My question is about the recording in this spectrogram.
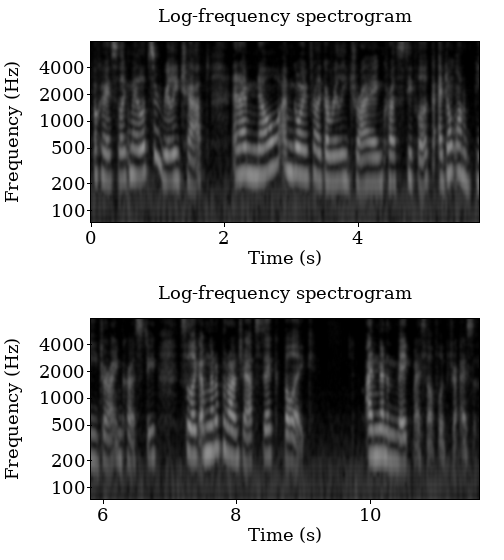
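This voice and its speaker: A woman's voice: a little high, normal speed. A young woman giving a casual, chatty tutorial, rambling informally with lots of "like". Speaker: makeup tutorial host.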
